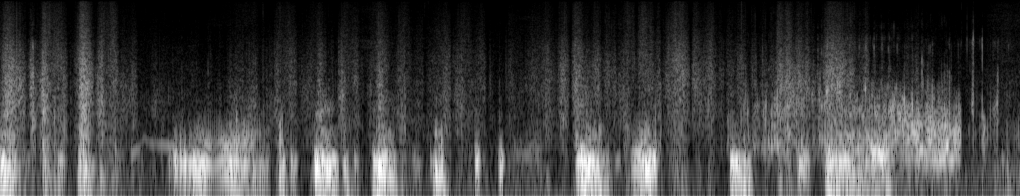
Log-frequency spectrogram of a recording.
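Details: Male, hungry: low gurgling stomach rumbles in irregular bursts; borborygmi, ordinary hunger bowel sounds.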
